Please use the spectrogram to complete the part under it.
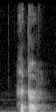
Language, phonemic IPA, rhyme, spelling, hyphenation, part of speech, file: Dutch, /ˈɦɛ.kər/, -ɛkər, hacker, hac‧ker, noun, Nl-hacker.ogg
- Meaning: a hacker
